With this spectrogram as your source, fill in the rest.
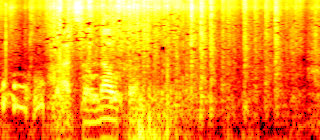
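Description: A pigeon flaps its wings hard close by.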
